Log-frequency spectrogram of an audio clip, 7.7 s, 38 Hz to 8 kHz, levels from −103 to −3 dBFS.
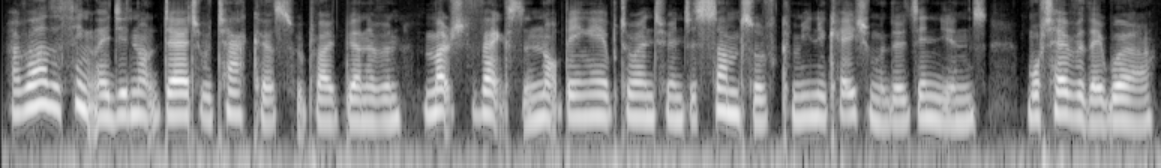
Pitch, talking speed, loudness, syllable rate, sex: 195 Hz, 240 wpm, -20 LUFS, 6.8 syllables/s, female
